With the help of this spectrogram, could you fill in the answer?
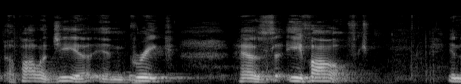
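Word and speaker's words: apologia (ἀπολογία): The Greek word there is I always mispronounce this word, apologio, or apologia. Apologia is better pronounced. Apologia. And it probably sounds very much like apology.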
